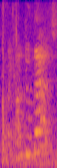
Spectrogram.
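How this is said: The stress falls on the word that. "It's on the that"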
